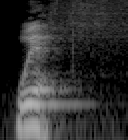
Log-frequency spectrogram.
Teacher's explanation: The tongue pushes up against the teeth also in teeth, but there's no vibration sound. There's just air that is released.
